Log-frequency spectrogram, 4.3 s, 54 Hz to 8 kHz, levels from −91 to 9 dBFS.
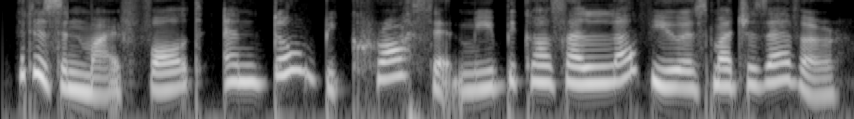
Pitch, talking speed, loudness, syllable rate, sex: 240 Hz, 255 wpm, -17 LUFS, 5.3 syllables/s, female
